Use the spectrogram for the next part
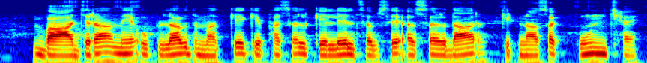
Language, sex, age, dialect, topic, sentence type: Maithili, male, 25-30, Eastern / Thethi, agriculture, question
